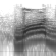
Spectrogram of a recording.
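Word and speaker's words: Dad (ض): Dad belongs to the category of huruf musta'aliyah, and therefore it must be pronounced with a full mouth.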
